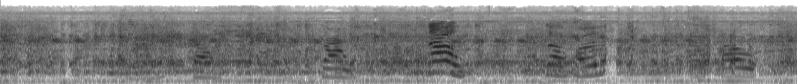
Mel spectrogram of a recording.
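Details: Geese honk in the evening in short, nasal, bending calls, several birds overlapping every second or so over a steady murmur of more distant flock calls.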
